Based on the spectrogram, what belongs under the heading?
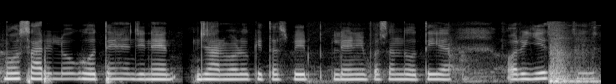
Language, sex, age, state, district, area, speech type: Urdu, female, 18-30, Bihar, Khagaria, rural, spontaneous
